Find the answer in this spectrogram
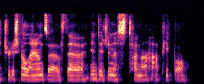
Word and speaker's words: Ktunaxa: And we're on the traditional lands of the indigenous Ktunaxa people.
